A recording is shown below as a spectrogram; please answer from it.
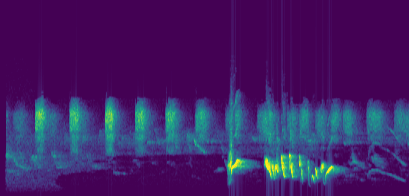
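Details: Sombre greenbul calling from within a tree in South African forest: one loud, sharp downslurred whistle, then a quick bubbling run of chattering notes. A high, steady pulsing of another caller repeats about twice a second throughout.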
